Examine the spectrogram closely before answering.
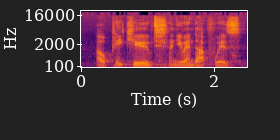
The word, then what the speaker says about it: Pcubed: It's called Pcubed. No one in Asia can pronounce the name well, so Pcubed. It started as program planning professionals, which was too hard, so we said P to the power of 3, Pcubed, and you end up with the name.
